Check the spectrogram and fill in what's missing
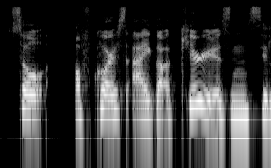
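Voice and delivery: ordinary talk

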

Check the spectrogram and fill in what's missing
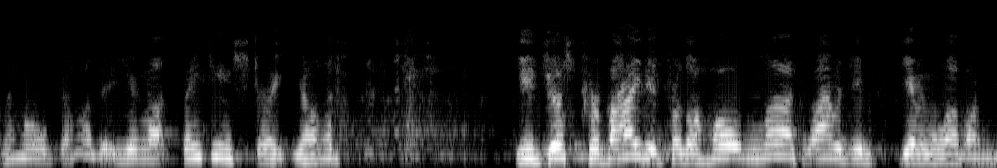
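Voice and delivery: hammed-up objection to God; protesting to God. Acting out his argument with God.

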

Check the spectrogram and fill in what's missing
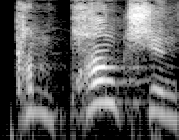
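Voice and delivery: ordinary talk, nothing marked

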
